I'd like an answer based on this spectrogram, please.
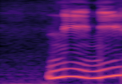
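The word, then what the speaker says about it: knee: फिर इसके बाद है नी help us to bend the legs, इसे नी कहते हैं।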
